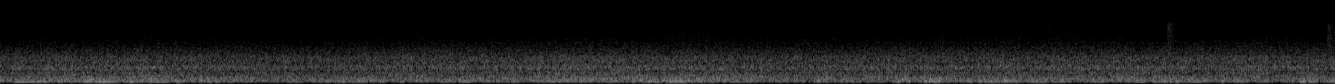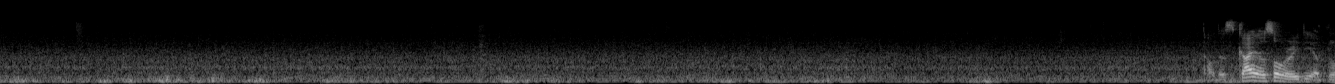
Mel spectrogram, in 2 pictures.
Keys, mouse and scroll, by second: 20.9-21.4 drag, 24.3-26.6 typing.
